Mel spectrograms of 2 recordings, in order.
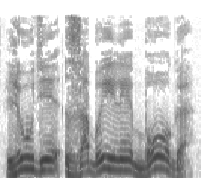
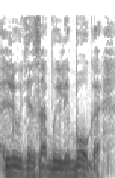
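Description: First: It is said in a solemn, preaching way. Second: It is said in a plain, ordinary way. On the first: "словно доносился, прошу прощения, голос самого Христа" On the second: "Не просто"

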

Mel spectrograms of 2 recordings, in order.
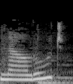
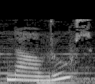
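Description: First: It is said in an Indian pronunciation. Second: It is said in a Tajik pronunciation. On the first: "از ناوروج در لکنو هند" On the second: "در تاجیکستان ناوروز"

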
